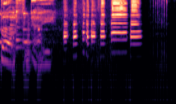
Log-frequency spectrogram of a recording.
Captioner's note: horn tooting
